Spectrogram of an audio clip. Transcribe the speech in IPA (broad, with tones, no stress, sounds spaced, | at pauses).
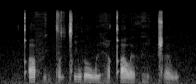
qʼ ɜ˦ f i˧ ɡ t ɒ˦ ǀ i˦ w ɾ o˨˦ w ɨ˨ ɦ i˧ qʼ ɛ˦˨ w ɜ˧ θ ɦ ɨ˧ ǁ ɜ˨ w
